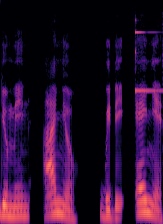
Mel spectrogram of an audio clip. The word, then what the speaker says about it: ñ: The letter ñ, pronounced ñ, is not just an N with a fancy hat.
